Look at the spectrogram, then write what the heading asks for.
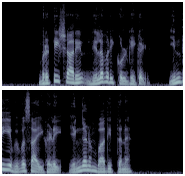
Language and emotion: Tamil, neutral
